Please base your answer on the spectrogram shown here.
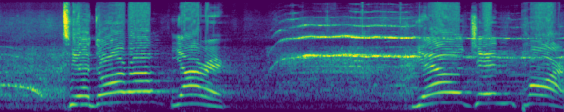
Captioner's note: audience cheering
